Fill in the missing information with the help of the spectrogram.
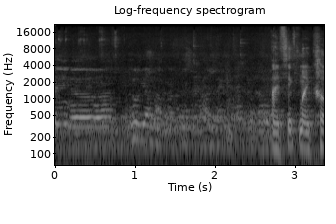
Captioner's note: men chattering in foreign language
